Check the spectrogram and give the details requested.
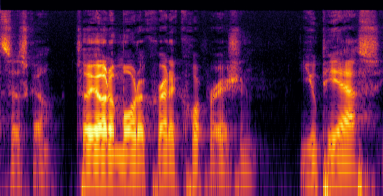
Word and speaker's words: Sysco: Southwest Airlines Sysco corporation sys CEO that Cisco Toyota Motor Credit Corporation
